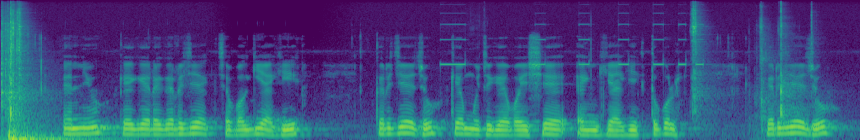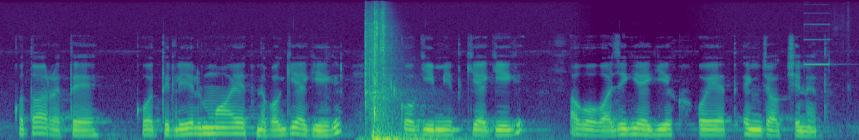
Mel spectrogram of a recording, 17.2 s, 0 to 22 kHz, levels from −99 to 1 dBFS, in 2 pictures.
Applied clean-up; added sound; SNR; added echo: none; Slam; 8 dB; none.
